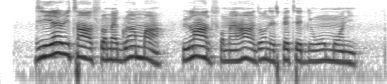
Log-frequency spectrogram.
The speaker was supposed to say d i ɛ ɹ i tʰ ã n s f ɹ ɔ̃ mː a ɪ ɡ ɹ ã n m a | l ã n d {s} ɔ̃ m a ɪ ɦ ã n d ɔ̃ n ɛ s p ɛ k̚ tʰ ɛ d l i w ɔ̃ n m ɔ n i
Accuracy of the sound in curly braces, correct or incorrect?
incorrect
